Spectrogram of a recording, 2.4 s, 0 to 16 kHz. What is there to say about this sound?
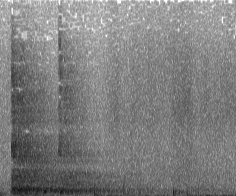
somebody coughs twice. Olympus LS10, internal mics
cold, field-recording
